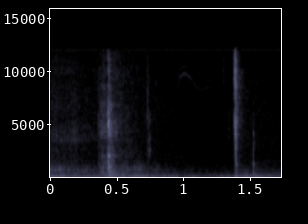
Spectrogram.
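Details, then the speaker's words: Tandon TM100-2A floppy drive, no disk, clean command: two sharp ticks about a second apart as head hits its end stop without finding track 0; owner suspects the track 0 switch or calibration, though it does reach the switch. "Wait a minute. Is it hitting the stop before it activates the switch? Wait a minute. I may know what the problem is. It might be out of calibration."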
